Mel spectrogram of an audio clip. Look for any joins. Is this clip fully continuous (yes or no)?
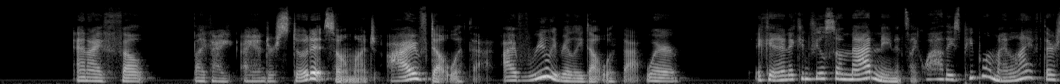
yes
